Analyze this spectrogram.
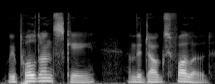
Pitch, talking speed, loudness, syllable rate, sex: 120 Hz, 220 wpm, -17 LUFS, 6.4 syllables/s, male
